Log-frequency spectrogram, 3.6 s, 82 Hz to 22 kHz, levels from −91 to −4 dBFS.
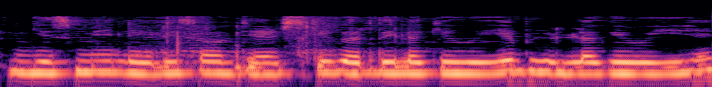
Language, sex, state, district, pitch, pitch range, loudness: Hindi, female, Maharashtra, Nagpur, 210 Hz, 200-215 Hz, -21 LUFS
